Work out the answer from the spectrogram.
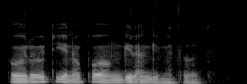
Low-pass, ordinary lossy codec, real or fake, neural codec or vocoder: none; none; fake; vocoder, 44.1 kHz, 128 mel bands, Pupu-Vocoder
